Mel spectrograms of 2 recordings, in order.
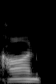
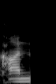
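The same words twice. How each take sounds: First: The first sound is a rough, raspy fricative. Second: The first sound is an aspirated stop. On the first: The speaker calls it right. "खारिश वाला खान" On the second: The speaker calls it wrong. "खुजली वाला खान नहीं"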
